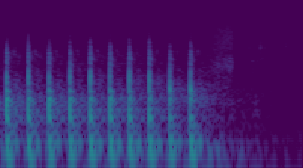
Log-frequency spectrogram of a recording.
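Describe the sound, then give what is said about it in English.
A quick, steady run of about ten firm knocks on a door, evenly spaced, then a short fading tail of background noise; no voices. “But aren't you glad God loves you so much that when you become messed up, and when you become broken, and you're in your failure, aren't you glad God's got a preacher to come to where you're at and rap on the door?”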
